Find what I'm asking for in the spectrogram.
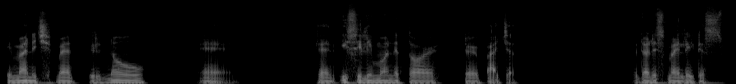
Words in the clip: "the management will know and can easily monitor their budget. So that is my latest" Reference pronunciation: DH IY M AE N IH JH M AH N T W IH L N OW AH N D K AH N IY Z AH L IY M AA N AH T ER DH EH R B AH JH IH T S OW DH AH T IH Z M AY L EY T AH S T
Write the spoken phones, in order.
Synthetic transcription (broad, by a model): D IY M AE N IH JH M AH N T W IH L N OW AH N D K AH N IY S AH L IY M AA N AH T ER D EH R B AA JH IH T S OW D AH T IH S M AY L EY T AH S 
